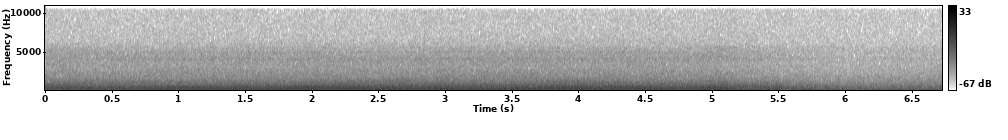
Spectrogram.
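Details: BMW 318d E91 2010 diesel, strange steady low hum above 2000 rpm while revving, fading as revs drop; cause not identified.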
